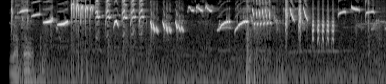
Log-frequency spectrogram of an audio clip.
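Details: Tledekan gunung song used as a lure recording, rich in varied phrases: rapid high whistled slurs, rising and falling notes, dense chirping trills and buzzy bursts following one another almost without pause over about eight seconds.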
